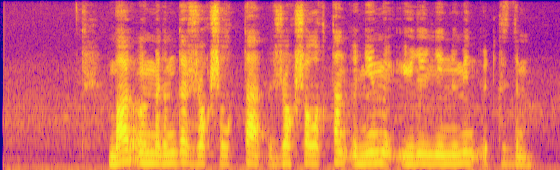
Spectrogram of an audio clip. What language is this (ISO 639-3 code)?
kaz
